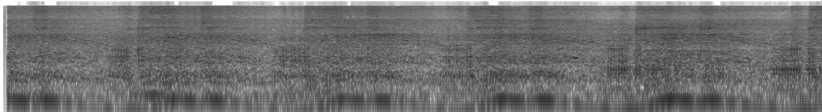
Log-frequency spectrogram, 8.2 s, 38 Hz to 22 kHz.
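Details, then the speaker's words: Fiat Grand Siena idle hunting in slow waves, surging on its own; on first start rpm jumps to 4,000 then drops and keeps oscillating, traced with a smoke tester to a vacuum leak at the intake manifold. "Ele está oscilando bastante e na primeira partida, quando você dá a partida, o RPM vai lá para 4.000 giros e depois desce e ele fica nessa arrumação. Ele fica oscilando bastante."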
